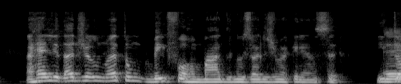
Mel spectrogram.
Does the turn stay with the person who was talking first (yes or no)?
yes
